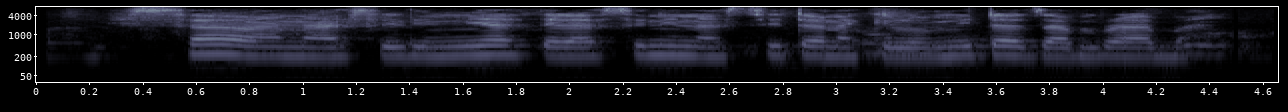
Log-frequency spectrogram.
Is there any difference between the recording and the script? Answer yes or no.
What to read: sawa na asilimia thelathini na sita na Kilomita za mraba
no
